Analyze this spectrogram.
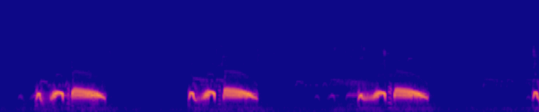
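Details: Spotted dove luring wild doves as a decoy: three loud phrases about two and a half seconds apart, each two short hooked notes running into a long coo, with faint soft notes between.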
